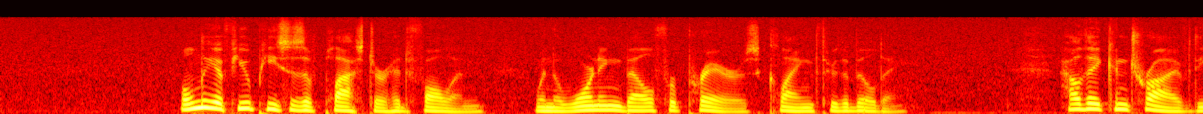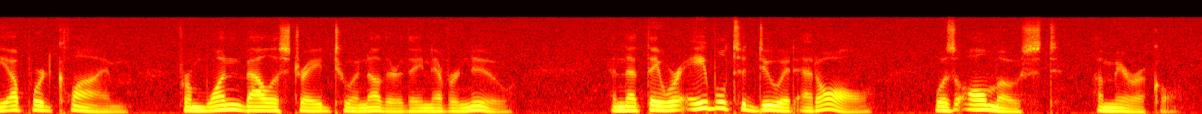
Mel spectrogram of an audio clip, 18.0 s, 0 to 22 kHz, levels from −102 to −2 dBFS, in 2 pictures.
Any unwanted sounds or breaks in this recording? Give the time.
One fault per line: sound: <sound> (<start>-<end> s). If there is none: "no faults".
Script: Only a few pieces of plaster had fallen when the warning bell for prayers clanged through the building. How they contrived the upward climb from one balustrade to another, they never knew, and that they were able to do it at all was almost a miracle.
no faults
